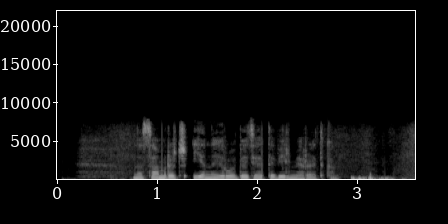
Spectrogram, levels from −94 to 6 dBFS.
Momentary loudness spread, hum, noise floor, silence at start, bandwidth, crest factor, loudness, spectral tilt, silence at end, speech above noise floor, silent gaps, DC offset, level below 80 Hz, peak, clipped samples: 12 LU; none; -66 dBFS; 0.25 s; 8 kHz; 18 dB; -40 LUFS; -5.5 dB/octave; 0 s; 27 dB; none; under 0.1%; -60 dBFS; -24 dBFS; under 0.1%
